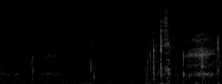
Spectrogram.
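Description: Near silence, then a few faint clicks and crinkles near the end: a cardboard collector's box being handled and opened.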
